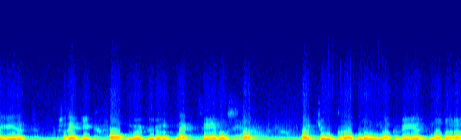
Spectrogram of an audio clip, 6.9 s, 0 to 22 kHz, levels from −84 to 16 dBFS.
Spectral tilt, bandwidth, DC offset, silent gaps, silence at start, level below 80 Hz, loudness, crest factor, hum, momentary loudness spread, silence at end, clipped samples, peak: -10 dB/octave; 7.6 kHz; under 0.1%; none; 0 s; -48 dBFS; -21 LUFS; 14 dB; none; 7 LU; 0 s; under 0.1%; -6 dBFS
